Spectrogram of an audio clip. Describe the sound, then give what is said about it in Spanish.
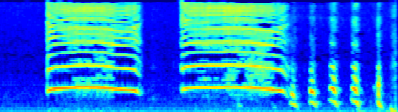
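A voice imitates a peacock's call: two long, loud, nasal wails with a steady high pitch, then a rapid run of five or six short, downward-sliding yelps. “Haz un pavo real, por favor.”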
